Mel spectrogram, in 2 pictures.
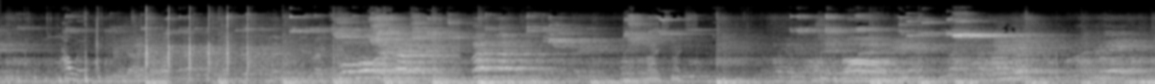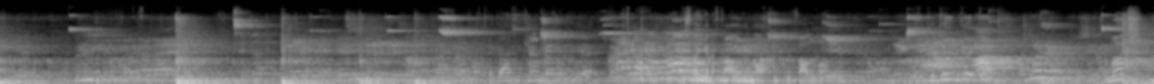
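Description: Basketball game sounds in a large, echoing gym: a ball bouncing on the hardwood floor amid shouting voices, with a quick run of about six sharp knocks about two seconds in.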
